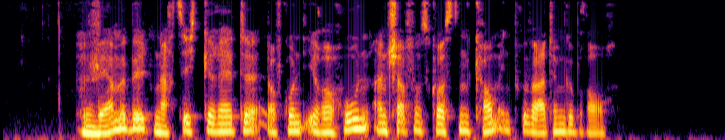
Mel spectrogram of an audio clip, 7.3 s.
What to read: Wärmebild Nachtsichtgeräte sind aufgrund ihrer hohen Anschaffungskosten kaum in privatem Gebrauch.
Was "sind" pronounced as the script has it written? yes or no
no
